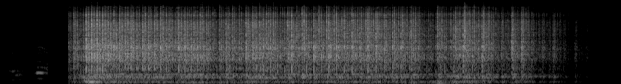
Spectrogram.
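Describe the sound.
A prize wheel with sixteen segments spins, giving off a dense, loud ratcheting clatter. The clatter runs steadily for about five seconds, then fades out.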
